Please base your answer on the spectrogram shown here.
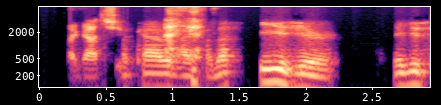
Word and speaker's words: Maccabi Haifa: I still can't pronounce the name. It's called Maccabi Haifa. I got you. Maccabi Haifa.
